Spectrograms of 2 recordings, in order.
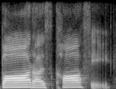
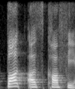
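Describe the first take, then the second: First: The vowel in bought is long and drawn out. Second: The vowel in bought is short and clipped. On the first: The speaker calls it right. "턱이 엄청 길어지고 소리가 굴곡지게 나야 돼요. 길어야 돼요" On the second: The speaker calls it wrong. "아니고"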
